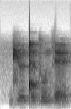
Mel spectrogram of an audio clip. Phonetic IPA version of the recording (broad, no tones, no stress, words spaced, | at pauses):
d͡ʑøǃə do nzɛ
